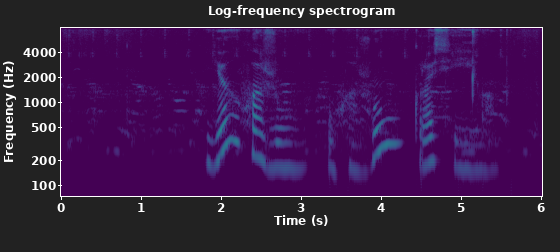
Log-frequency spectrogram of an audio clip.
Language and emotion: Russian, sad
